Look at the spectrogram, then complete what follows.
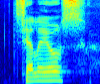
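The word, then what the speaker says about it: Teleos (τέλειος): And in the Greek, I guess the best way to pronounce it would be teleos. Would that be correct? You had more Greek classes than I did. Teleos? – Teleos? – Yes.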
